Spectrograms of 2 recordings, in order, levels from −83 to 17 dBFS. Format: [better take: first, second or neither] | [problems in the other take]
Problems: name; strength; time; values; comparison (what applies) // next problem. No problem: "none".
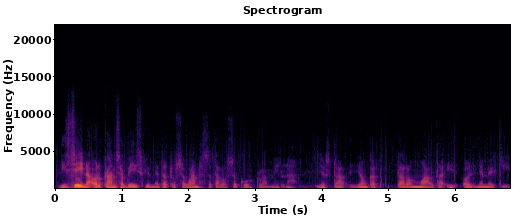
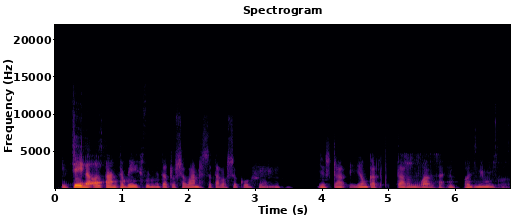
first | noise reduction (neural mask model DeepFilterNet 3)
